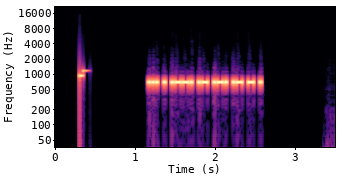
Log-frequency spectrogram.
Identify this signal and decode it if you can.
Morse code, heard as a keyed tone, about 49 wpm, 700 Hz. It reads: SEPARATE
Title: Sentences from Top 1000 Words - Review Part 7 - New Word Drill - 50wpm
